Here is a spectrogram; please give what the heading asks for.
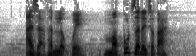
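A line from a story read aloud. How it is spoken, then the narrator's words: Stern shout. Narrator (Vietnamese): hít sâu một hơi, nghiêm nghị quát lên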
